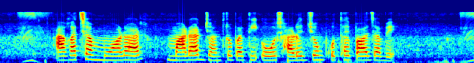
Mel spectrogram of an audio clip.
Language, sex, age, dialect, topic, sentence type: Bengali, female, <18, Northern/Varendri, agriculture, question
